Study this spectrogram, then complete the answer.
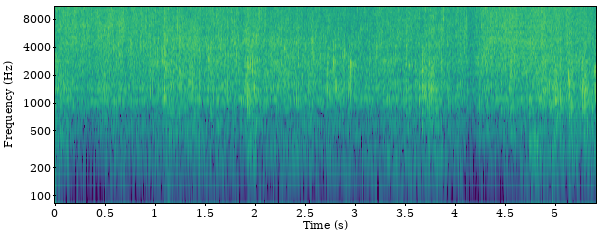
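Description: A tilapia fillet sizzles steadily in a pan, the frying loud and continuous from start to finish, with faint scraping as it is flipped.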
